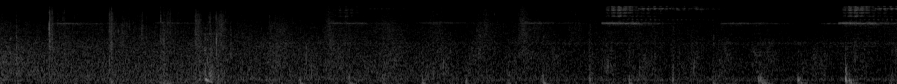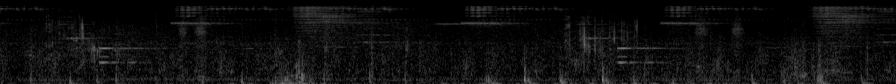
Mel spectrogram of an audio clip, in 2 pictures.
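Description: Footsteps run through rustling undergrowth.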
